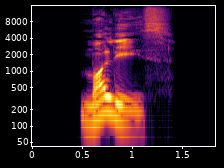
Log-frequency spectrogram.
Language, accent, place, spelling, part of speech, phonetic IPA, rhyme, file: German, Germany, Berlin, Mollis, noun, [ˈmɔlis], -ɔlis, De-Mollis.ogg
- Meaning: 1. genitive singular of Molli 2. plural of Molli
